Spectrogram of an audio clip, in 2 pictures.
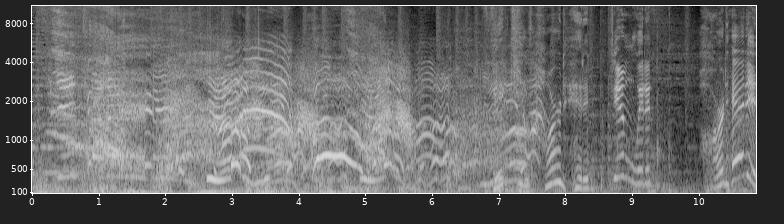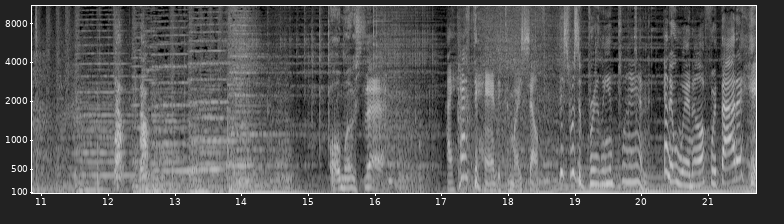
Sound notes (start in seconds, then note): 1.6 shrieks; 2.6 screams; 12.0 barks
